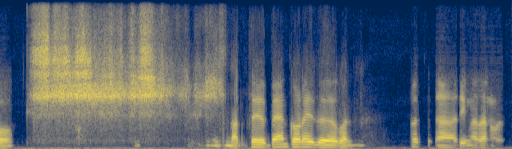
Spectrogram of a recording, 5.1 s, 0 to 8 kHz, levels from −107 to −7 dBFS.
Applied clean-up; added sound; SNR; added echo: neural diffusion model UNIVERSE++.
